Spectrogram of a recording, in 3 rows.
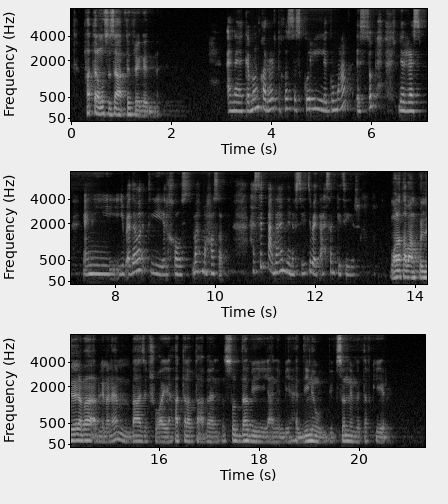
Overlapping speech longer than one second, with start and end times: none

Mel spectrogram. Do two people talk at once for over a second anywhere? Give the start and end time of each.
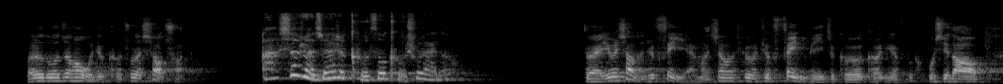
none

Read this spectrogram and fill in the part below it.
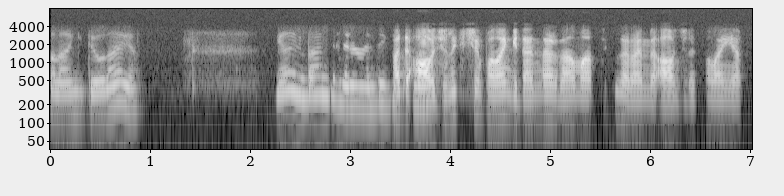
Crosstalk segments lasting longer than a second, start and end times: none

